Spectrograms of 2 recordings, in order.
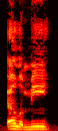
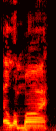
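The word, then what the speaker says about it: Ella Mai: with my review of Ella me her name looks like it should be spelled Ella my she was on The Breakfast Club I heard it being pronounced Ella me I heard multiple individuals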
